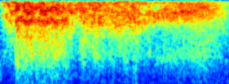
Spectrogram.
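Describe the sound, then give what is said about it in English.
A voice imitates white noise with a soft, sustained "shh" hiss, an airy steady rush held for about two seconds, quiet and alone. “white noise produces this like shh, similar to what you hear when you say”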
